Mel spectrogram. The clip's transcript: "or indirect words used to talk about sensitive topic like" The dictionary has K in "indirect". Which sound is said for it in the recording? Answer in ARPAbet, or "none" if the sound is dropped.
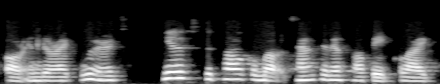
K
